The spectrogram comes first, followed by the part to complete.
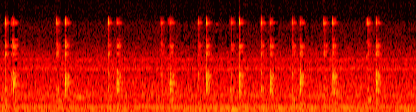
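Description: A computer mouse button is clicked about ten times in an unhurried series, each click a quick double tick of press and release. A faint steady hum runs underneath.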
